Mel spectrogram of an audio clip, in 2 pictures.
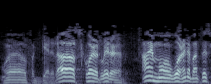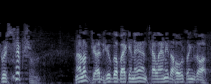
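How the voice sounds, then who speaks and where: A man's voice: mid-range voice, expressive, normal speed, husky. A male actor playing a tough, slangy New York gangster boss with an American accent in an old radio drama. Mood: worried, gruff. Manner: brash, slangy, blustering. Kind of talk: 1930s-40s American radio drama acting. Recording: muffled, dull vintage radio recording.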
